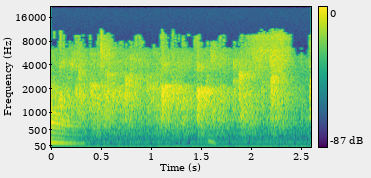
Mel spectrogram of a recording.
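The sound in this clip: Applause at a church baptism ceremony, a soft, dense patter of many hands that stays steady and fairly quiet throughout, with a brief voice at the very start.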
